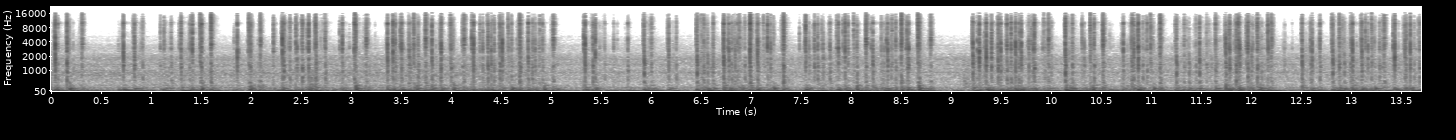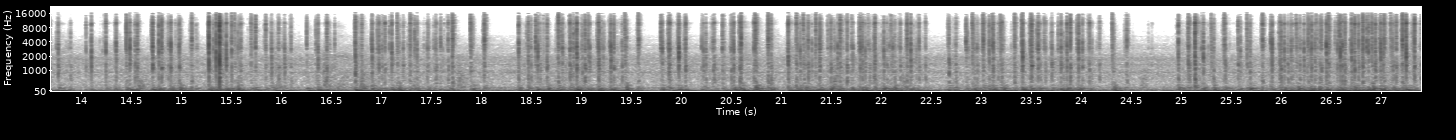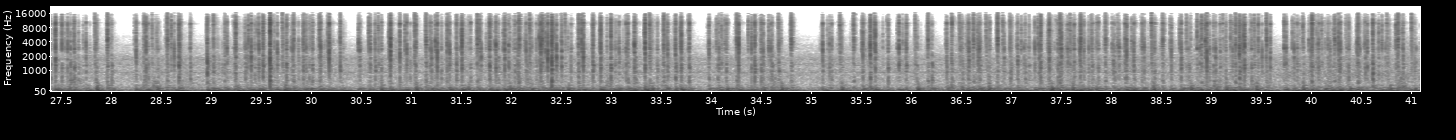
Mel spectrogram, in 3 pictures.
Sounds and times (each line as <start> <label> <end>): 0.0 Mechanical Keyboard Typing 41.0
